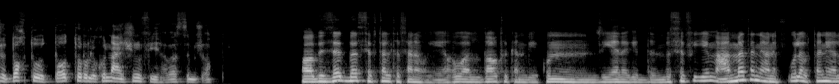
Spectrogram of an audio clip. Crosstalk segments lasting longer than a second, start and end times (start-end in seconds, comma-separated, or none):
none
